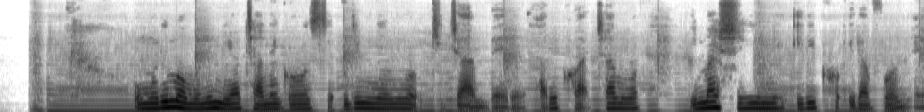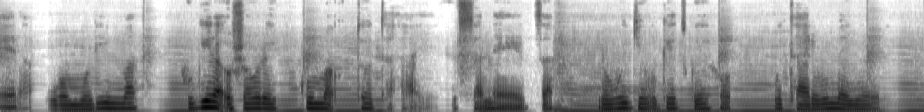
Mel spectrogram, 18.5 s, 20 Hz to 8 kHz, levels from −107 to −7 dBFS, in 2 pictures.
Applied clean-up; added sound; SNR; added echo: neural mask model RNNoise.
